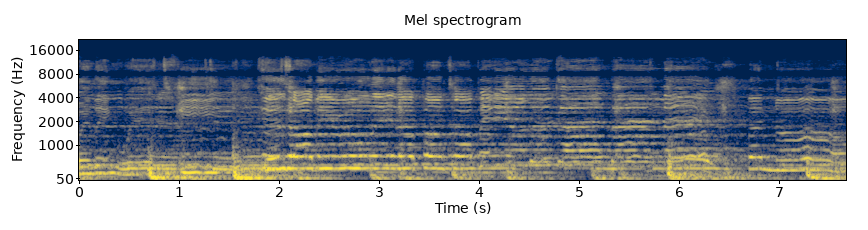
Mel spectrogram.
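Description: Women's a cappella group singing held chords in close harmony through microphones and a PA, with low thumps beneath the voices.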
